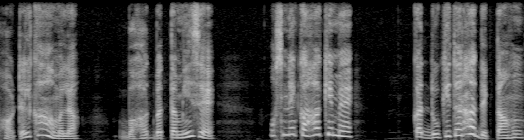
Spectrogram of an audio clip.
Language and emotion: Urdu, sad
